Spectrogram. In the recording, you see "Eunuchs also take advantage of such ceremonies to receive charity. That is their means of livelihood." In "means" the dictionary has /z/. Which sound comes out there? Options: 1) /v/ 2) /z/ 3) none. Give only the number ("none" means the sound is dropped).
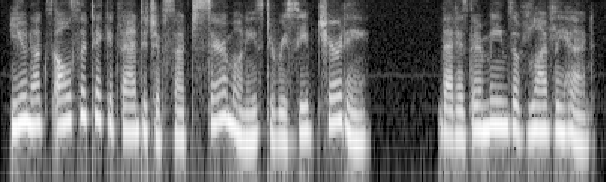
2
